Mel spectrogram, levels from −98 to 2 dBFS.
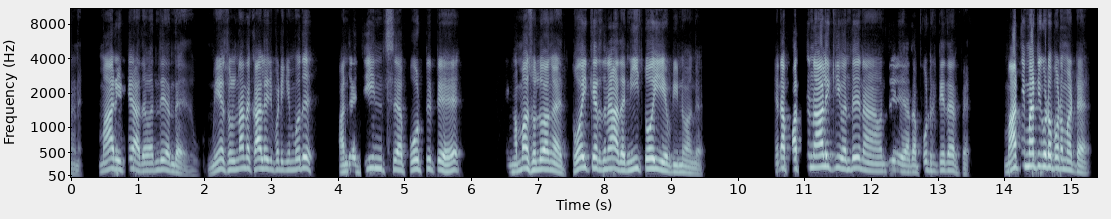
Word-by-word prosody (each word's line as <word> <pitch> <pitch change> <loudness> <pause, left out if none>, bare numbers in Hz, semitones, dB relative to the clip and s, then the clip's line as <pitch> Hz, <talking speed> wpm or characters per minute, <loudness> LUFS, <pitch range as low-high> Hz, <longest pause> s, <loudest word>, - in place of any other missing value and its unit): நானு. 90 -4 -14 0.4
மாறிட்டு 185 +1 0
அத 145 - -3
வந்து 170 +4 -5
அந்த 135 -2 -3 0.4
உண்மைய 140 - -3
சொல்லனும்னா, 175 +4 -1
அந்த 200 - -1
காலேஜ் 195 -2 +2
படிக்கும்போது, 175 +5 -1 0.5
அந்த 140 +2 -4 0.2
ஜீன்ஸ 200 0 -4 0.3
போட்டுட்டு 180 -1 -2 1.0
எங்க 135 +1 -6
அம்மா 205 +4 +4
சொல்லுவாங்க, 175 -2 +2 0.3
தோய்க்கறதுன்னா, 200 -1 +2
அத 160 -2 +3
நீ 185 - +2 0.2
தோயி! 195 -2 +5
அப்டின்னுவாங்க. 120 -6 -5 1.2
என்னா, 205 - +3
10 190 +3 -1
நாளைக்கு 225 -1 +4
வந்து 190 +3 +1
நான் 150 -3 -2
வந்து 145 +5 -10 0.2
அத 130 - -4
போட்டுக்கிட்டே 160 -1 -6
தான் 155 -1 0
இருப்பேன். 110 - -14 0.6
மாத்தி, 220 +6 +5
மாத்தி 245 0 +7
கூட 230 -1 +7
போடமாட்டேன். 175 - 0
180 Hz, 135 wpm, -22 LUFS, 150-200 Hz, 1.2 s, மாத்தி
